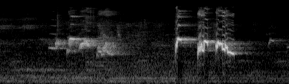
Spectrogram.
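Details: Lure song of a red-whiskered bulbul for training caged birds: a blurred warble followed by a sharp, bright whistled phrase with falling notes.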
